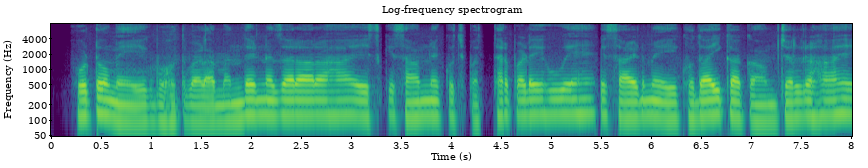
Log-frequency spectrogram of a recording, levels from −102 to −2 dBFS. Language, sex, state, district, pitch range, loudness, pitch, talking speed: Hindi, male, Maharashtra, Solapur, 110-125 Hz, -24 LUFS, 120 Hz, 195 wpm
